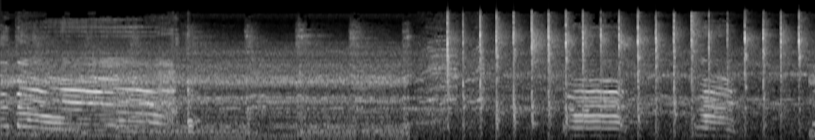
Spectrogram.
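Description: Rock song with guitar and a singing voice; a fast, even drum beat comes in about four seconds in.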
